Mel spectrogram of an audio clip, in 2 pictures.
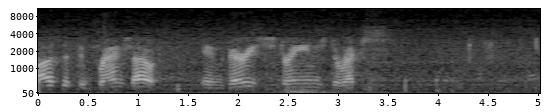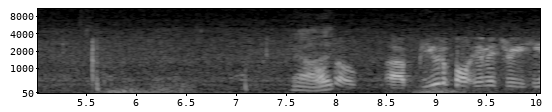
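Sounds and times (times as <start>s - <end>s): audio feed hiss: 0.0s - 10.0s.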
